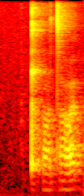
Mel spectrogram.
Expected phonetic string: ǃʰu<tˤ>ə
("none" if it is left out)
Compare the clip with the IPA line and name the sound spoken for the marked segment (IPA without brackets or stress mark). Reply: tˤ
